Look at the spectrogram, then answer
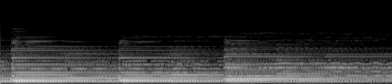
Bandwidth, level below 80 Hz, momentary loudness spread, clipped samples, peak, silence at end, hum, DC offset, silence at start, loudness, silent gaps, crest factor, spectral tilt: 4.3 kHz; -62 dBFS; 10 LU; under 0.1%; -6 dBFS; 0 s; none; under 0.1%; 0 s; -21 LUFS; none; 14 dB; -11 dB/octave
